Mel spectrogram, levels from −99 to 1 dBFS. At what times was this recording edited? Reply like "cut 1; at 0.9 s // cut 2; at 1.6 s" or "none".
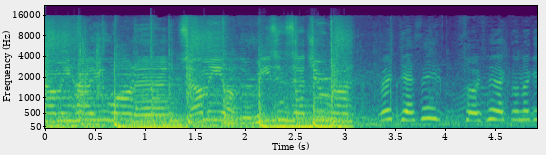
cut 1; at 3.0 s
